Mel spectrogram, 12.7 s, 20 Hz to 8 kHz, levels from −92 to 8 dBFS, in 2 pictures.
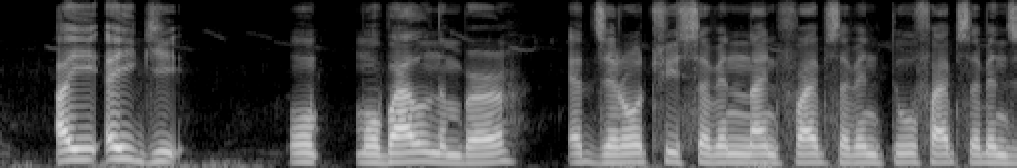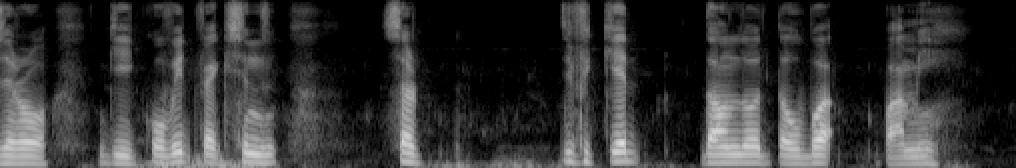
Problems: none marked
